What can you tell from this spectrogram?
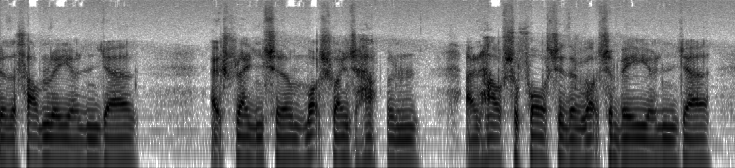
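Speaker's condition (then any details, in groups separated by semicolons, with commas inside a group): Mouth cancer surgery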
